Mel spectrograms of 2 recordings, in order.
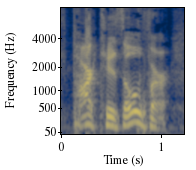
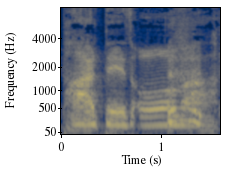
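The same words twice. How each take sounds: First: Put-on Scottish accent. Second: Slow, drawn-out mock Scottish accent; mock Scottish, stretched slowly. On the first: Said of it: "I'm veered more to Scottish here". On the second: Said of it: "veered more to Scottish".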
